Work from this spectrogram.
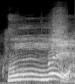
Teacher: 그러면 미음과 같은 위치에 있는 부분이 요 기역과 같은 라인에 여기 요 부분이 있잖아요. 그래서 기역이 이음으로 바뀌면 같은 위치에서 소리가 두 번 나는 거예요. 우리가 발음을 여기서 한 번, 여기서 한 번 하는 것보단 같은 위치에서 두 번 하는 게 훨씬 더 편하거든요.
